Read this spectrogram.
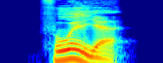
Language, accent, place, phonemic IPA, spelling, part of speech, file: German, Germany, Berlin, /ˈfoːli̯ə/, Folie, noun, De-Folie.ogg
- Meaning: 1. a piece of very thinly spread-out material: foil, metal film 2. a piece of very thinly spread-out material: plastic wrap, cling film 3. slide (transparent plate bearing something to be projected)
